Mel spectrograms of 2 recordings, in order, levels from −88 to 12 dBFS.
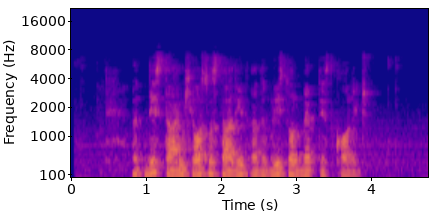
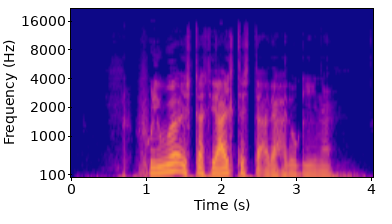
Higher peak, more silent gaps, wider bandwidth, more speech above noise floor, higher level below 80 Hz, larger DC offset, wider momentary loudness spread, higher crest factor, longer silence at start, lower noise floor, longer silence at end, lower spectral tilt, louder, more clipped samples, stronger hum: second, -8 dBFS vs -2 dBFS; neither; second, 7.4 kHz vs 13 kHz; second, 31 dB vs 42 dB; second, -48 dBFS vs -38 dBFS; neither; second, 10 LU vs 13 LU; about the same, 18 dB vs 16 dB; second, 0.5 s vs 0.65 s; about the same, -56 dBFS vs -59 dBFS; first, 0.85 s vs 0.4 s; about the same, -8 dB/octave vs -9 dB/octave; second, -26 LUFS vs -18 LUFS; neither; neither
